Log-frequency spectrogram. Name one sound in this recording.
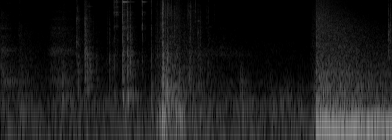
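A metal case's lid clicks open.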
